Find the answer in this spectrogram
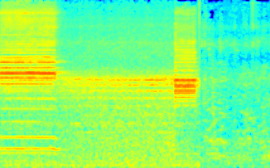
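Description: Car horns honking in a street motorcade. One long steady horn blast stops about a second in, traffic noise follows, and a second short honk sounds near the three-second mark.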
